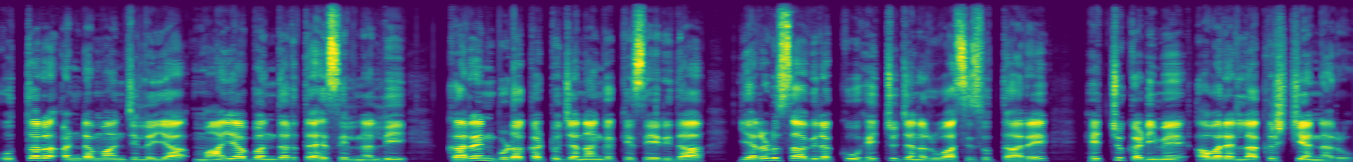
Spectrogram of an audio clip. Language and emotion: Kannada, neutral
